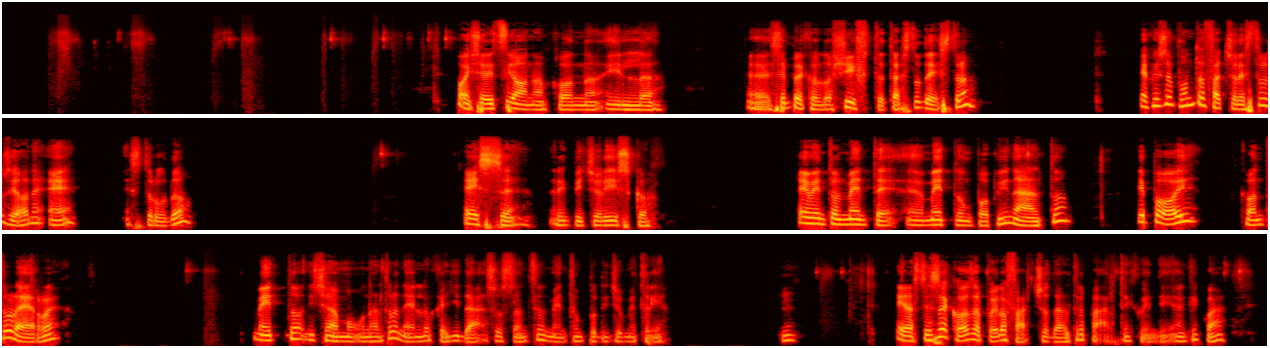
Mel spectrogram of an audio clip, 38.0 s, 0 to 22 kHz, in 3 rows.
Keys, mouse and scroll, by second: 0.4-6.2 right drag, 6.2 click, 6.9-10.9 middle drag, 12.6 middle click, 12.7 click, 13.1 e, 18.1 click, 18.1 s, 18.9-21.3 drag, 22.2-24.5 drag, 24.5 a, 26.2 ctrl+r, 29.1-30.8 drag, 30.8-32.9 middle drag, 34.9 middle click, 37.6-37.9 right drag.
